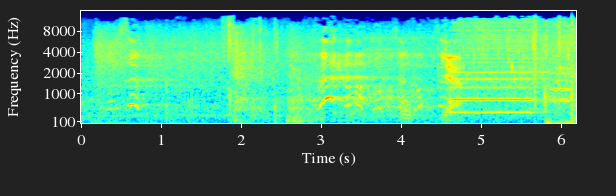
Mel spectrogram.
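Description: Arena crowd shouting encouragement during a snatch lift. About four and a half seconds in, a steady electronic buzzer sounds for just over a second: the referees' down signal that the lift may be lowered.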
